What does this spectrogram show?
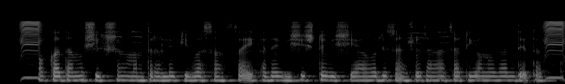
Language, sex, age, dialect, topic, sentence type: Marathi, male, 25-30, Varhadi, banking, statement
